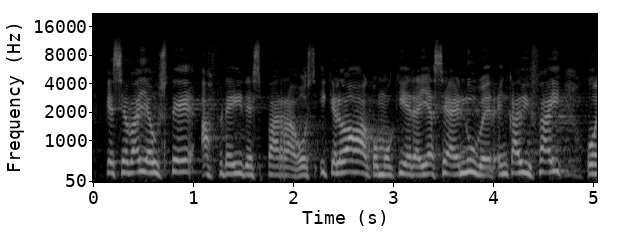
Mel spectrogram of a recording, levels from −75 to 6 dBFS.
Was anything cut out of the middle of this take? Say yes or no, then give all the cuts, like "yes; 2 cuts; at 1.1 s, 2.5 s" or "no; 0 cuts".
no; 0 cuts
